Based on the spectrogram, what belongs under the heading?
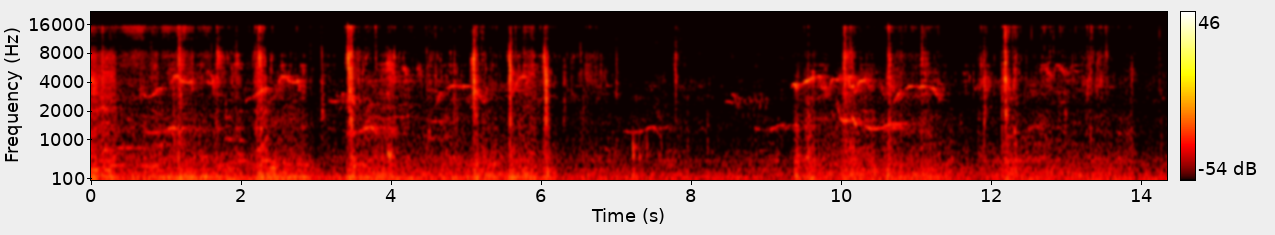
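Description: Faint chirping of small birds, short rising and falling calls scattered throughout, with a few sharp clicks in between.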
